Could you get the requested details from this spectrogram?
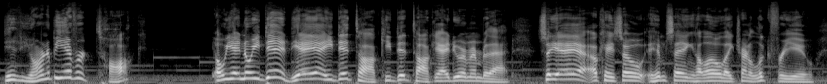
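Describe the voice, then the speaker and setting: Fairly quick and slightly high-pitched, this gaming YouTuber rambles informally and enthusiastically, hopping from one idea to the next. Faint music sits behind his voice.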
